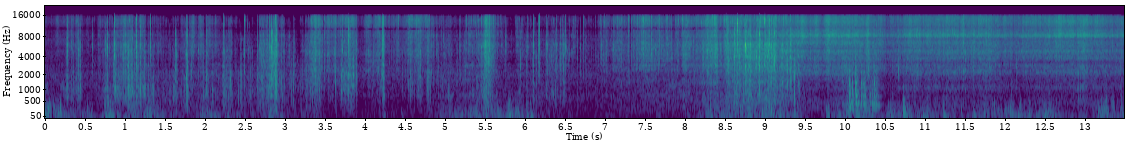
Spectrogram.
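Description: Parchment paper and aluminium foil crinkling and rustling as a large marinated fish is wrapped by hand, with scattered light clicks and a louder rustle about two thirds of the way through.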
